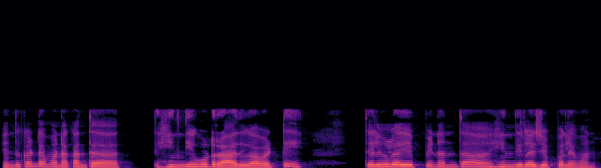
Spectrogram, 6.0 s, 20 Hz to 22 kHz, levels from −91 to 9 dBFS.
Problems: background sounds at intervals, background conversations at intervals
